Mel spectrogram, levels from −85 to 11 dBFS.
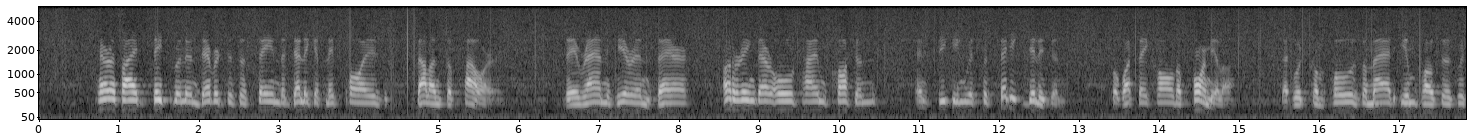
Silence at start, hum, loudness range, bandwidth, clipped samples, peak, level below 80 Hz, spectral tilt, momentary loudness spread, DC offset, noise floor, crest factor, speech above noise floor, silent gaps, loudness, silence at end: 0.05 s; none; 5 LU; 5.4 kHz; under 0.1%; -2 dBFS; -56 dBFS; -5.5 dB/octave; 21 LU; under 0.1%; -42 dBFS; 18 dB; 22 dB; none; -21 LUFS; 0 s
